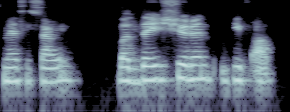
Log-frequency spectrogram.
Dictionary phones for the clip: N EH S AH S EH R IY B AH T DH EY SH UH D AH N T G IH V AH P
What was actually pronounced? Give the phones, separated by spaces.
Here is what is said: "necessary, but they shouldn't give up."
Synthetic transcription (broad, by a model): N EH S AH S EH R IY B AH T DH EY SH UH D AH N T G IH P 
